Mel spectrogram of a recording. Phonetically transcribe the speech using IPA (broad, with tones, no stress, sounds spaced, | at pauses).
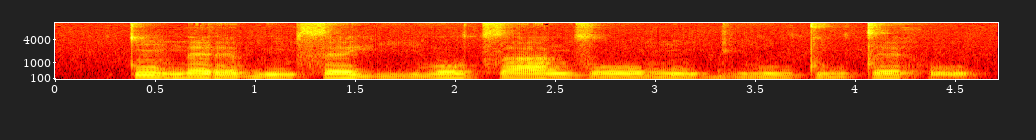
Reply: t ũ˦˨ n ɛ˦˨ ɾ ɛ˨ b ĩ˨ m s ɛ˦˨ j iː˨ l o˦ t͡s aː˨ ŋ z oː˨ m ũ˨ ɡ͡b i˨ l u˨ t u˨ t ɛ˦ h o˨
